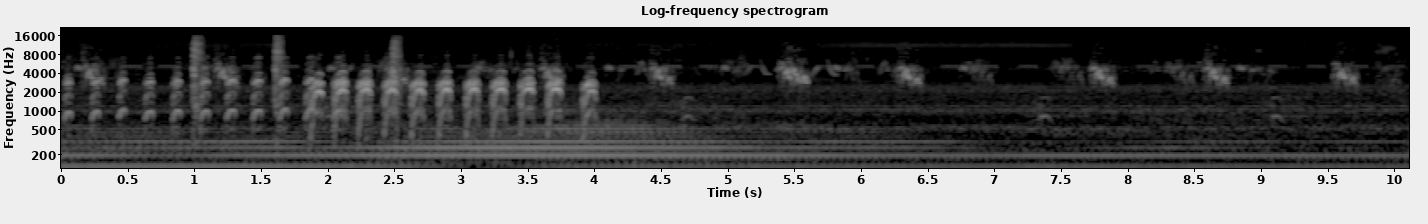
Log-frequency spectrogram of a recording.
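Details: Morning nest-cam audio of an osprey at Charlo, Montana, July 2018: a rapid four-second run of bright repeated chirps, then quiet with a few faint distant calls over a low hum.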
